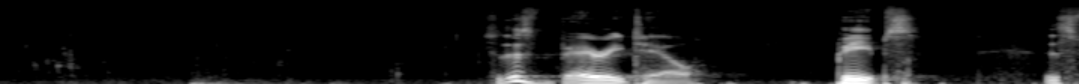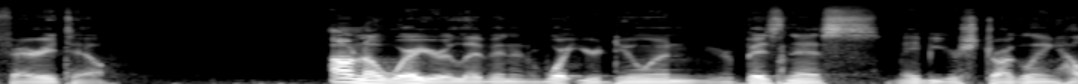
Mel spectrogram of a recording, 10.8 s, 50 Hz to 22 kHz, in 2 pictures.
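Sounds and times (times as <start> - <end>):
person gulping water with swallowing thuds: 0.0 - 2.4
speech: 2.4 - 3.6, 4.2 - 4.6, 5.2 - 6.0, 7.0 - 10.7.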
